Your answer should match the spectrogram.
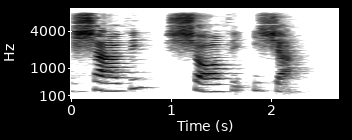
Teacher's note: faz um modo de articulação fica ativo é aquele em que os articuladores se aproximam de modo a estreitar o trato vocal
